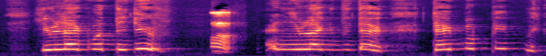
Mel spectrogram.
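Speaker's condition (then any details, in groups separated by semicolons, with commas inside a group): Cerebral palsy; voice described as unusual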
